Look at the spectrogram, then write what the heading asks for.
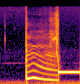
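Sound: telephone ringtone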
